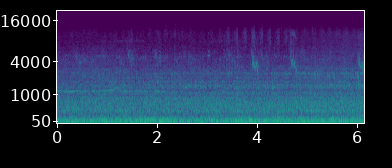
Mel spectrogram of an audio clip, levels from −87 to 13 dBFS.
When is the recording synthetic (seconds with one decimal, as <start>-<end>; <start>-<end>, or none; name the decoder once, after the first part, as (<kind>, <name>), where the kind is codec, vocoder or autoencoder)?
0.0-1.2 (autoencoder, DAC-VAE); 2.5-2.9; 4.8-6.1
